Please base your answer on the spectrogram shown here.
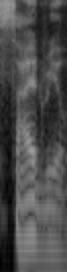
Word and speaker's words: sidereal: the inanimate vastness of sidereal space. I don't know what it says. Sidereal. It's like side and real is one word.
